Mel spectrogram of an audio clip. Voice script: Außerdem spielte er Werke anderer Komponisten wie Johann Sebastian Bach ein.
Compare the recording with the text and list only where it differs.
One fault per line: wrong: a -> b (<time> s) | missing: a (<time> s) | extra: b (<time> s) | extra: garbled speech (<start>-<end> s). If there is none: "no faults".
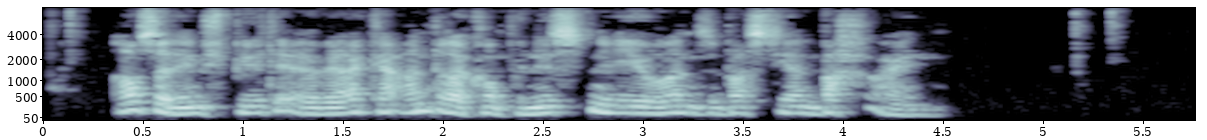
no faults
